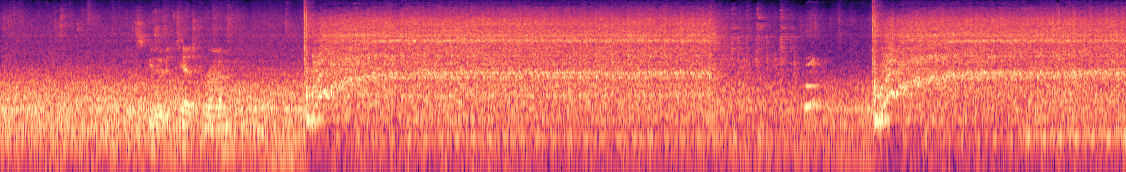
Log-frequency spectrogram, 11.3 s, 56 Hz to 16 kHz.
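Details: Donated John Deere LA140 lawn tractor, previously not running, after clearing junk from the bottom: starter whirs and the small engine catches twice, spinning up to a steady, even run; normal start and run.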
